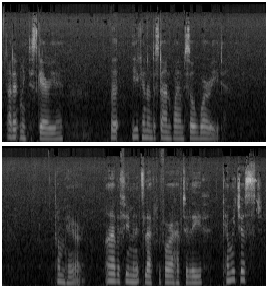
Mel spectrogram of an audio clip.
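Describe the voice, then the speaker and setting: A woman playing an anxious, tender vampire noblewoman in an ASMR roleplay, speaking softly and hesitantly with sighs. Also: fairly low pitch, a little hiss or hum, rough recording. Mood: cozy, affectionate. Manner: soft, hesitant, sighing.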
